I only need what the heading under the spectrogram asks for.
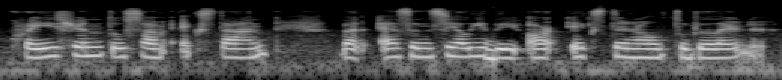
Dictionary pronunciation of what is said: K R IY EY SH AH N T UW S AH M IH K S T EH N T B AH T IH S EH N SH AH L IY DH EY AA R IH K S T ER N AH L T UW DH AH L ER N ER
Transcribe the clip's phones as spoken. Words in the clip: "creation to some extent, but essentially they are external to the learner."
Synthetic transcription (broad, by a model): K R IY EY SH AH N T UW S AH M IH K S T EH N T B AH T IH S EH N S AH L IY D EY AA R IH K S T ER N AH L T UW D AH L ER N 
